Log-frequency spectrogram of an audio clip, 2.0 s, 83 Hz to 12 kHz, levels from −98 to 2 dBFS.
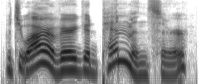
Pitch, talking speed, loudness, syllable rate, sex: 200 Hz, 235 wpm, -17 LUFS, 6.0 syllables/s, female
